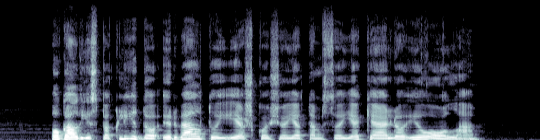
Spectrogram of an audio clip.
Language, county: Lithuanian, Šiauliai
